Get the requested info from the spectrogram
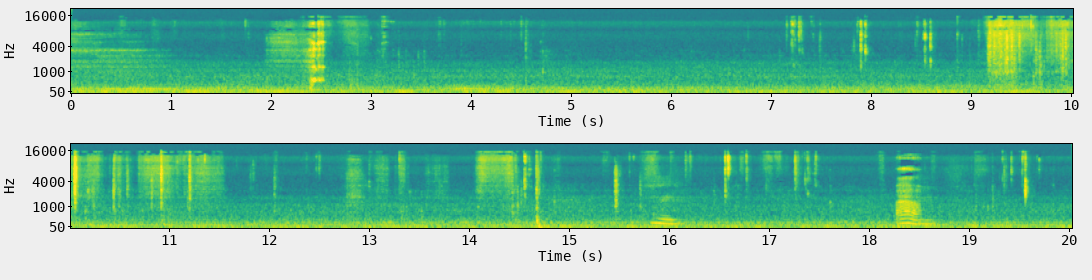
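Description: A person smoking a pre-roll in a parked car's cabin, over a steady low hum. About nine seconds in comes a long breathy exhale of smoke, lasting about two seconds. Near the end there are a couple of short throat or hiccup-like sounds.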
